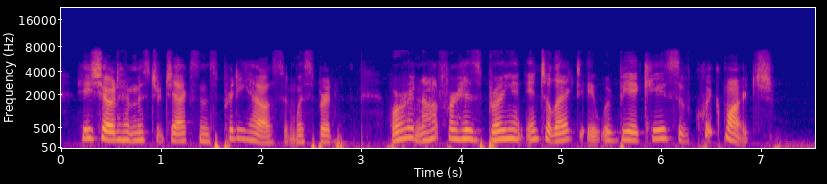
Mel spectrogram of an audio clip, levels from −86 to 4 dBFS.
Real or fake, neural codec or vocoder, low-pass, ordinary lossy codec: real; none; 7.2 kHz; Opus, 24 kbps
